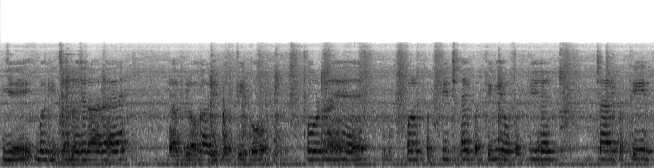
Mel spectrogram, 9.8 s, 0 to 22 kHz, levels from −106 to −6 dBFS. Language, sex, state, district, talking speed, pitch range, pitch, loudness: Hindi, female, Rajasthan, Jaipur, 165 wpm, 200-210 Hz, 205 Hz, -14 LUFS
